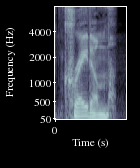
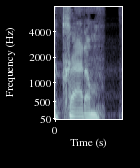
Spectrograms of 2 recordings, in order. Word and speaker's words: Kratom: Kratom or Kratom. I've heard it pronounced two different ways. K-R-A-T-O-M. Kratom, Kratom, whatever you want to fucking call it.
